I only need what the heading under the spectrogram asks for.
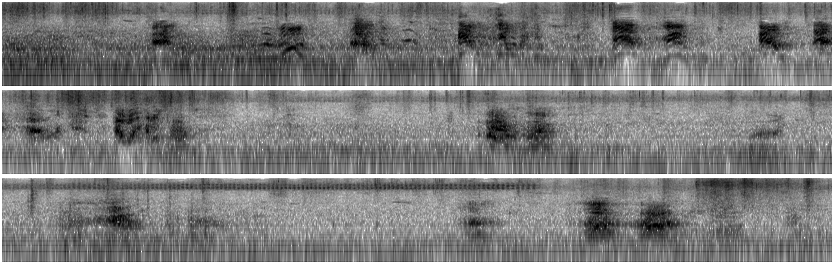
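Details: Several eight-week-old Malinois puppies from one litter let out scattered short, sharp yips and squeaky barks, at times in quick clusters. Human voices and general room noise carry underneath.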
